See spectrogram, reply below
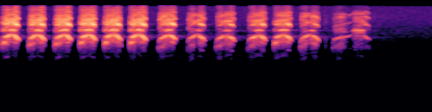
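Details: Young osprey on the nest crying long for fish: a string of about fifteen shrill, rasping notes, steady at first, then weakening and softening at the close.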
